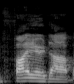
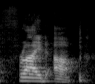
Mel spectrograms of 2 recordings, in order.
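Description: First: "fired" said clearly as fire-d, two beats; correcting a misread word. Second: "fried" said as one quick beat, like frying food; mock misreading. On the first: Host correcting her misreading for viewers, "fired up" said clearly. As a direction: stress "fired" with a full "fire" vowel. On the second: Host mocking her own misreading of a chat comment, "fried up". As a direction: lightly say "fried up", the misread word. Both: Shown as a demonstration. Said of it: "No, not, not fried up".

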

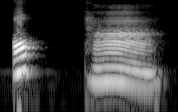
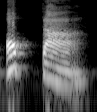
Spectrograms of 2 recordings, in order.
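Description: First: 없다 split as 업, pause, long 다; syllable by syllable. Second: 없다 joined as 업따, tense tt; read together. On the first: Teacher breaking a word down for learners, syllable by syllable. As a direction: stop 없다 on p, then a separate 다. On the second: Teacher shows how it reads together, linked pronunciation. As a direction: link 없다 with a hard 따. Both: Shown as a demonstration. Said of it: "When you read it together".

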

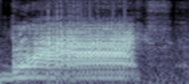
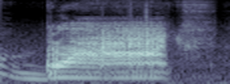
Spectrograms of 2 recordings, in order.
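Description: First: Low, drawn-out blacks; deep emphasis. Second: Blacks said low and drawn out; mock-deep blacks; deep emphasis. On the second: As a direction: drop into a heavy chest voice on blacks. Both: Shown as a demonstration. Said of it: "I'm just emphasizing it really, really big and deep".

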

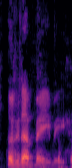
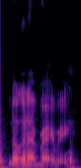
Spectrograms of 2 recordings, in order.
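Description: First: Said in the usual way. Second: Whisper. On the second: Real, not acted. Dad leaning over his baby, whispering tenderly. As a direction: breathe it without voice.

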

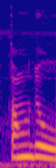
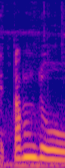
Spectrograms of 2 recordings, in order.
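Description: The two takes are said the same way.

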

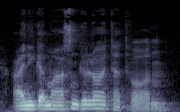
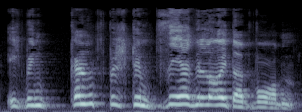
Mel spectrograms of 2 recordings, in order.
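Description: First: Said in the usual way. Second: High, squeaky, eager little-dragon voice; half-dragon squealing eagerly; excited squeak. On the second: A narrator's reading. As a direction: squeak "sehr geläutert" with excitement. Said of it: "quiekte Nepomuk ganz aufgeregt".

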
